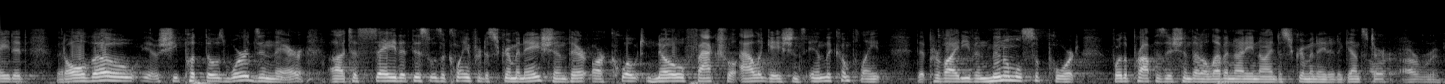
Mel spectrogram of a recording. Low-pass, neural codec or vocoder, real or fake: 5.4 kHz; none; real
